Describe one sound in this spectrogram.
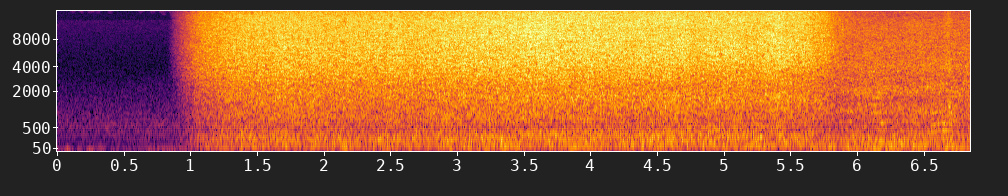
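Floodwater rushes and churns loudly.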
